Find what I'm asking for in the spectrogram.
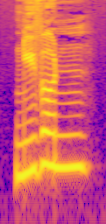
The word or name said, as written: nyvunden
